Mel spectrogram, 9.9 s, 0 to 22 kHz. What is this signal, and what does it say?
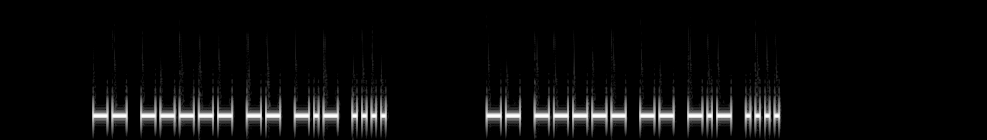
Morse code, heard as a keyed tone, about 25 wpm, 700 Hz. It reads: M0MKH M0MKH
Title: DXCC-100 Call Signs - 5 Characters - Repeated 2x - 25wpm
